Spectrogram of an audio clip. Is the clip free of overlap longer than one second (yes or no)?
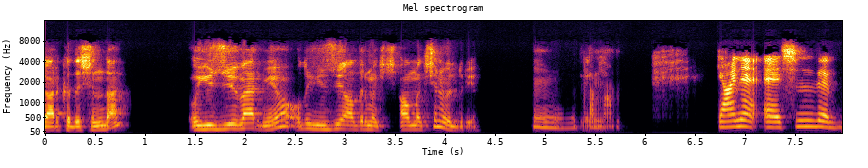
yes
